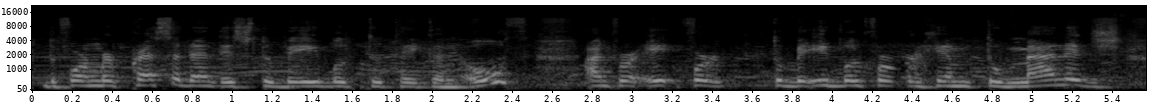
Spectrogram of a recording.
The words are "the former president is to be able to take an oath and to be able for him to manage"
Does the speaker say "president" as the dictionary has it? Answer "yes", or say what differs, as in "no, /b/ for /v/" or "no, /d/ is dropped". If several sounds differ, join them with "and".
no, /s/ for /z/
